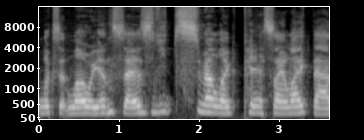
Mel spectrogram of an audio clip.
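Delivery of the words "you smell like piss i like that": ordinary talk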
